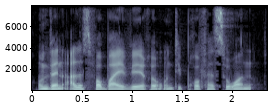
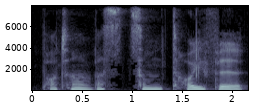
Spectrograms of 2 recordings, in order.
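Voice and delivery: slow, higher, hushed mutter; whispering; 7 semitones higher, 7 dB quieter, slower than usual. A narrator's reading. Draco secretly questions Harry's plan, whispering. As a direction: whisper without moving the lips. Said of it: "flüsterte Draco, ohne die Lippen zu bewegen".

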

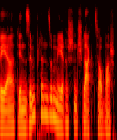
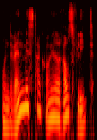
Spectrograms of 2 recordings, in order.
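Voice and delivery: hushed, higher-pitched urgent hiss; 6 semitones higher than usual. A narrator's reading. Harry presses Draco to act, hissing. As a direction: hiss it under the breath. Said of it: "zischte Harry".

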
